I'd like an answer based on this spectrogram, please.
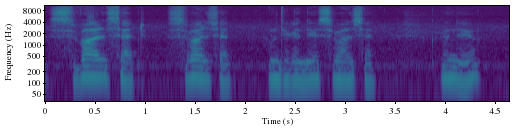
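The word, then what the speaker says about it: SvalSat: 발음이 스발셋 스발셋 하면 되겠네요.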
